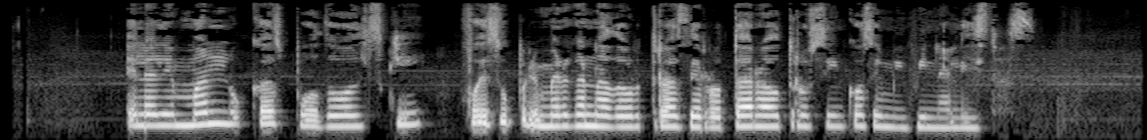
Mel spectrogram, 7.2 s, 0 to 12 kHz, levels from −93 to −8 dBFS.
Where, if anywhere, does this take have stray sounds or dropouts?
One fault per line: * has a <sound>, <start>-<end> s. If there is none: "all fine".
all fine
